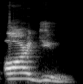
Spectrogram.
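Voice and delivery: AR stressed in "argue", falling away after it; first-syllable stress. Shown as a demonstration. Teacher sounding out option C, "argue" stressed on first syllable. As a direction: say "argue" as AR-gue. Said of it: "First syllable".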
